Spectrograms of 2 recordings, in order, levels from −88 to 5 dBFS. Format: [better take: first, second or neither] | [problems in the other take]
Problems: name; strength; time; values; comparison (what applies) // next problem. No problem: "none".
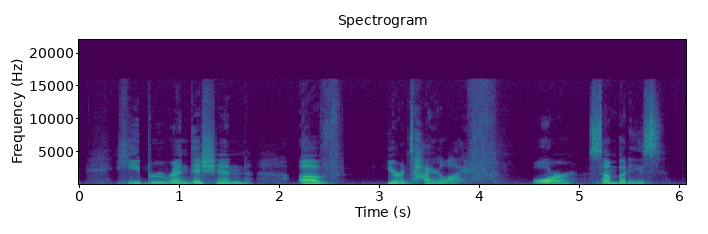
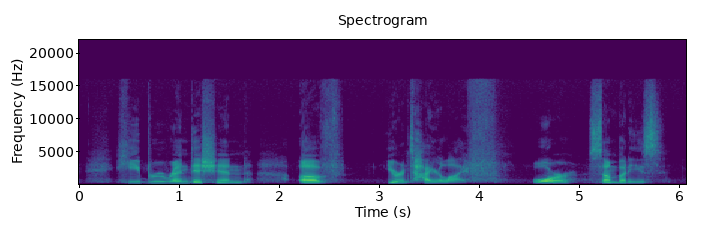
first | thin; very; fading below 300 Hz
